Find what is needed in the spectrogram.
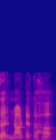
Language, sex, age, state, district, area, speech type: Sanskrit, female, 30-45, Andhra Pradesh, Guntur, urban, spontaneous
